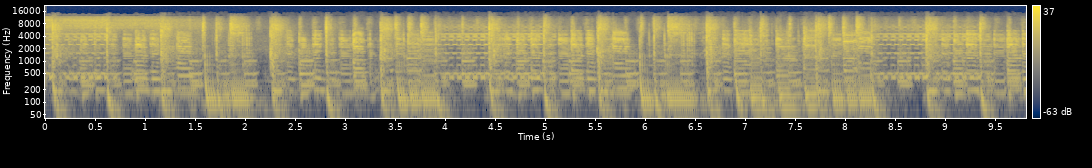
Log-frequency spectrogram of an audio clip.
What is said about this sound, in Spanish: El maldito teléfono está sonando otra vez.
